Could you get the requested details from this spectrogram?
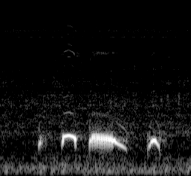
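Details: One Thổ Đồng-style spotted dove phrase, meant to lure wild doves: a quiet short note, an arched coo, a long mellow falling coo and a brief rounded final note, low-pitched.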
